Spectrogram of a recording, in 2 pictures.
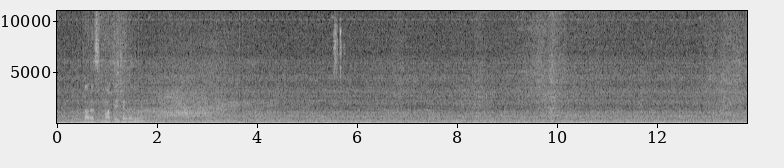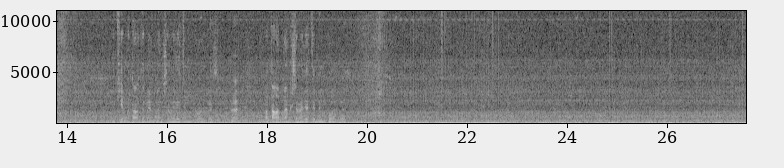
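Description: Tyres rumble steadily on a paved road.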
